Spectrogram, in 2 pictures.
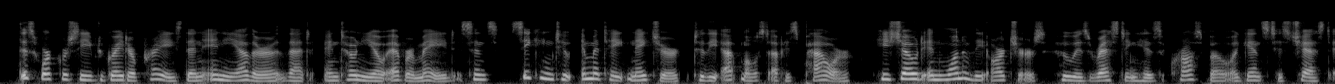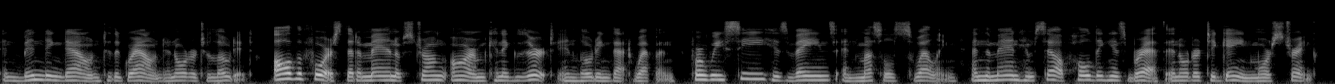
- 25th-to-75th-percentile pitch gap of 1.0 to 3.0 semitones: No, average, 4.0 semitones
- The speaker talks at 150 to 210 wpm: Yes, average, 195 wpm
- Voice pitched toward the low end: No, medium, 185 Hz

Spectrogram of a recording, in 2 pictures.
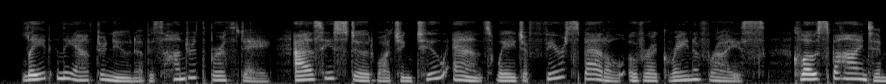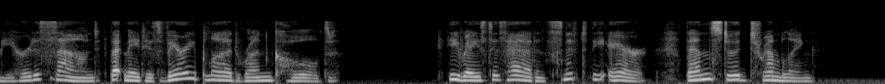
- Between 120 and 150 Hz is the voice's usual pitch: No, high, 190 Hz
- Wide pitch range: Yes, wide, 5.8 semitones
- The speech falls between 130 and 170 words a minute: Yes, average, 165 wpm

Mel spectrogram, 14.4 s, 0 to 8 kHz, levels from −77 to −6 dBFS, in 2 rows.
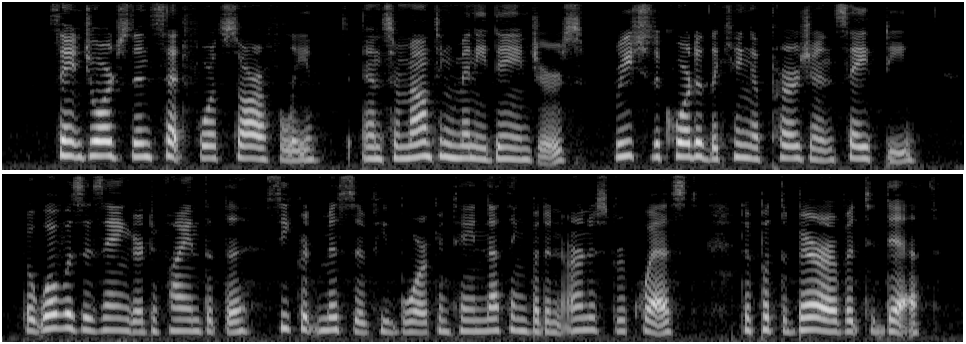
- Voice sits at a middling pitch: No, high, 210 Hz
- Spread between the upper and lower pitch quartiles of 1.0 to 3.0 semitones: Yes, narrow, 2.6 semitones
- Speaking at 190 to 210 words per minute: Yes, average, 195 wpm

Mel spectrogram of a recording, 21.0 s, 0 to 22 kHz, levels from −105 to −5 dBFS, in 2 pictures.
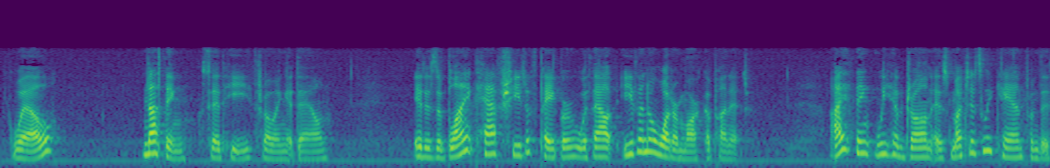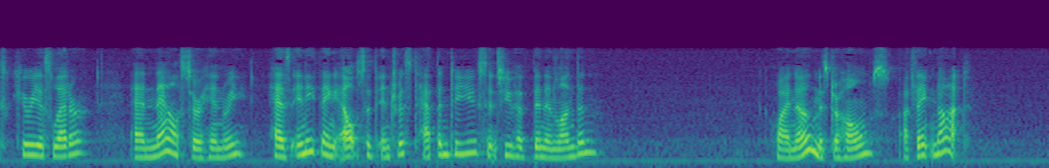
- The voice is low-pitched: No, high, 195 Hz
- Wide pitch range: Yes, wide, 5.7 semitones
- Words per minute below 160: No, average, 175 wpm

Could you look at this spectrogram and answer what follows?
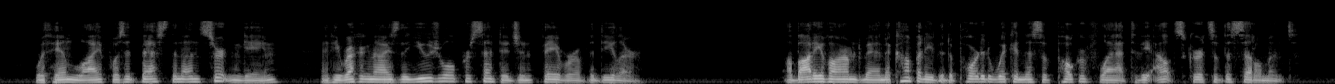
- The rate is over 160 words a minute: Yes, average, 170 wpm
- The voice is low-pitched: Yes, low, 115 Hz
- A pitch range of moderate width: Yes, average, 3.2 semitones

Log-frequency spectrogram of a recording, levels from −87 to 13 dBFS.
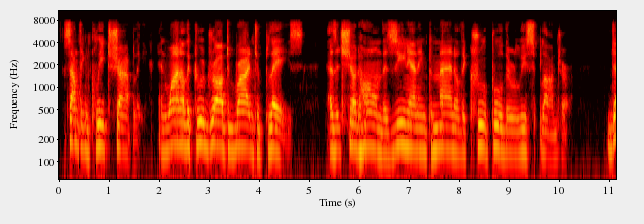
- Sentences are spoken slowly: No, average, 150 wpm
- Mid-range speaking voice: Yes, medium, 145 Hz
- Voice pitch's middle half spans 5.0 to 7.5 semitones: No, narrow, 2.4 semitones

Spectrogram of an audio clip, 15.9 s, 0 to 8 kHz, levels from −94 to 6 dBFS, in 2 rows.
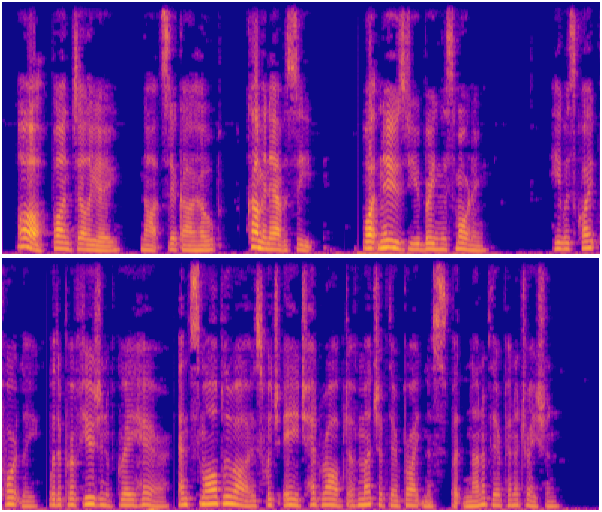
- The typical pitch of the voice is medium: Yes, medium, 175 Hz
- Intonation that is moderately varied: Yes, average, 3.8 semitones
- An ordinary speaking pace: Yes, average, 175 wpm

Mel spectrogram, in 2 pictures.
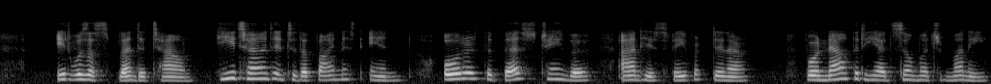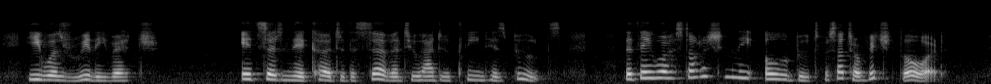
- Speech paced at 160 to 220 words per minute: Yes, average, 165 wpm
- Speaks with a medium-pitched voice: No, high, 210 Hz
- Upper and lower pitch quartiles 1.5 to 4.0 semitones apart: No, average, 4.9 semitones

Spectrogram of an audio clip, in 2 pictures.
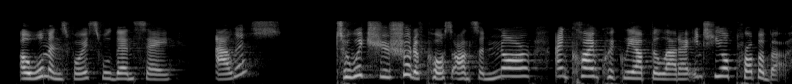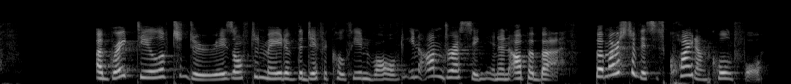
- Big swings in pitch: Yes, wide, 6.0 semitones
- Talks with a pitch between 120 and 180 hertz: No, very high, 285 Hz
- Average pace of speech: Yes, average, 195 wpm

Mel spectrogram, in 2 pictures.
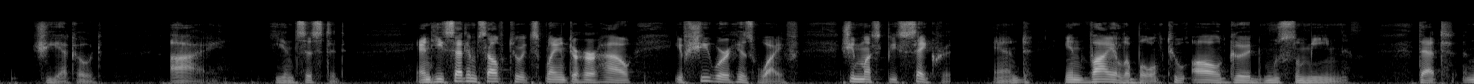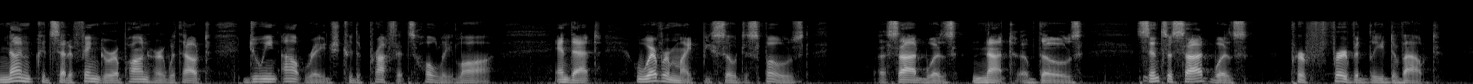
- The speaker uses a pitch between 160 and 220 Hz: No, very low, 95 Hz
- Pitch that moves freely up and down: Yes, wide, 5.8 semitones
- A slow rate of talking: Yes, slow, 125 wpm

